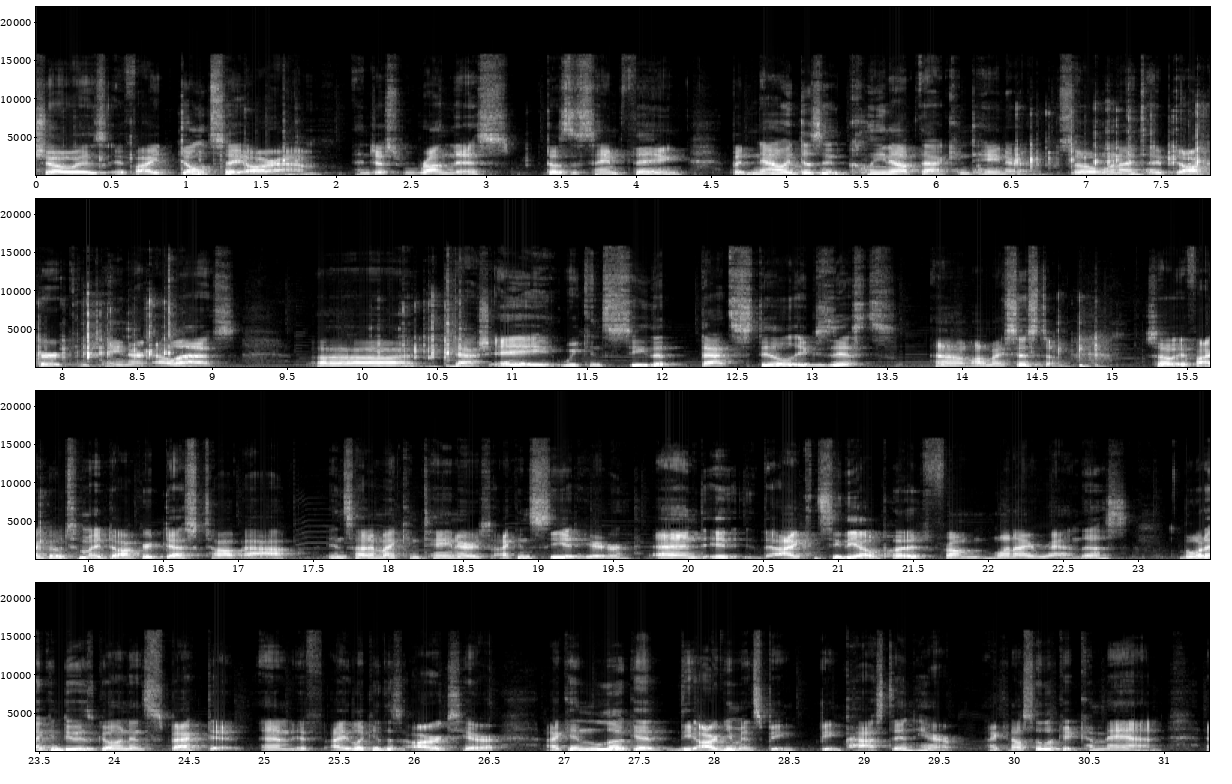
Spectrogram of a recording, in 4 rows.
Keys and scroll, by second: 0.1 alt+Left, 0.9 BackSpace, 1.0 BackSpace, 1.1 BackSpace, 1.6 Return, 6.3-8.7 typing, 10.1-10.9 typing, 14.7 super+Tab, 18.6 super+Tab.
